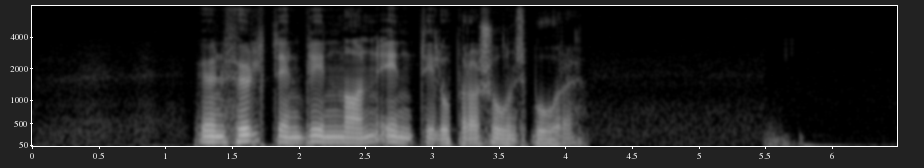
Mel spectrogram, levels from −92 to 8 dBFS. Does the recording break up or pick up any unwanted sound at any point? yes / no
no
